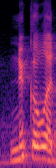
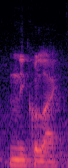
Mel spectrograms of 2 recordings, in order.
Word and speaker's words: Nikola: pretty cool stuff so nikolai tesla yeah and then um oh his name is nikolai tesla it's not nikola nikolai yeah i'm pronouncing it right it's okay okay you're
